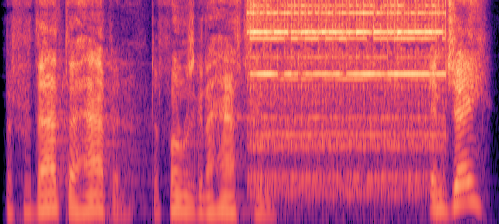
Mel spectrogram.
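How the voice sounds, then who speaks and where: A man's voice: mid-range voice, lively intonation, brisk, very noisy. A man voicing an earnest young superhero who also narrates, in a fan comic dub. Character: young male web-swinging hero, married. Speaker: narrator and lead voice actor.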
